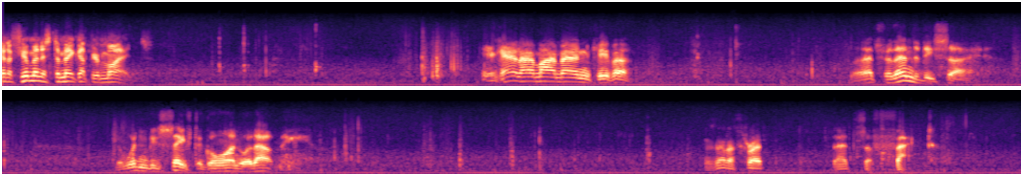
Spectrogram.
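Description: An older man answers in a low, measured voice.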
